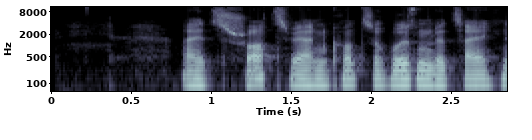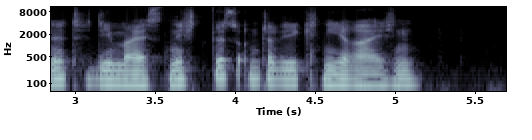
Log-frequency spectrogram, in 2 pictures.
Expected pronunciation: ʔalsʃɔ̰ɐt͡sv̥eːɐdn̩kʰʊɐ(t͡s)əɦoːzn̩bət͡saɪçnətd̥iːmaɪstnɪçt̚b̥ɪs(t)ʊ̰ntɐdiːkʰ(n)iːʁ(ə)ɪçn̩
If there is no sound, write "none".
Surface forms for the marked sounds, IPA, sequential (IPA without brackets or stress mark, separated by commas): t͡s, ʔ, n, a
